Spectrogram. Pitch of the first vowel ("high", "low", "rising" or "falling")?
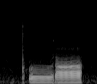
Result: low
